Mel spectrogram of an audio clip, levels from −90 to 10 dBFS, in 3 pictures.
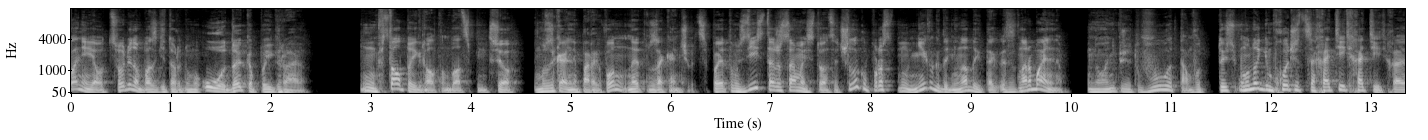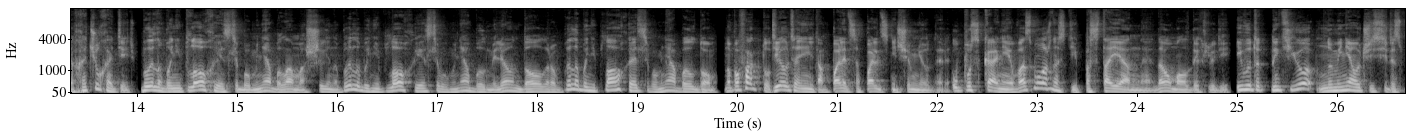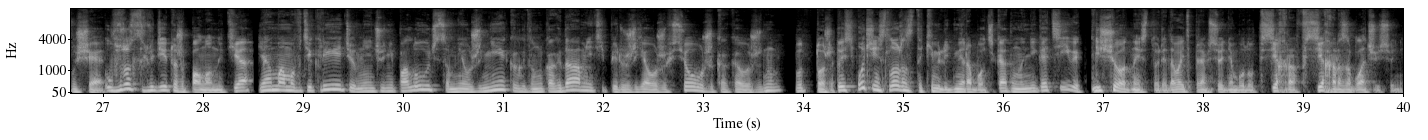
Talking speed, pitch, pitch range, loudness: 245 wpm, 115 Hz, 95-155 Hz, -18 LUFS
